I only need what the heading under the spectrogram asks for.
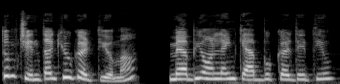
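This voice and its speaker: A woman's voice: fairly high pitch, expressive, fairly quick, no echo, studio quality, voice pushed up, close to an everyday voice. A woman voicing an earnest, dutiful college-age daughter in a story, eager and reassuring.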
